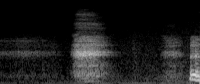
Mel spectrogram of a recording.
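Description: A man's faint breathy exhale trailing off a laugh, then a sharp, gasp-like intake of breath just under a second in.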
